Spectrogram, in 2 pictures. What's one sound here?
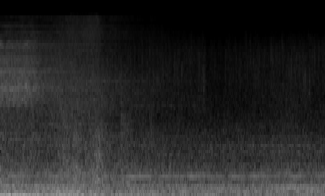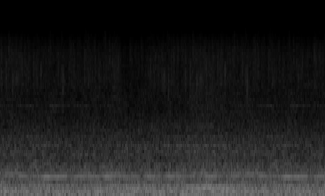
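A soft, steady game tune hums quietly.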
